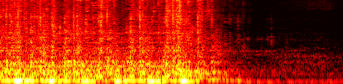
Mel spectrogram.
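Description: A sewing machine stitching small scraps of paper onto junk journal pages runs in a fast, steady chatter for about a second, then stops.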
